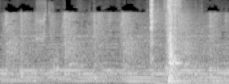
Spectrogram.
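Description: Background music with a steady tune. About one and a half seconds in, two sharp snaps close together as a recurve bow is shot.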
